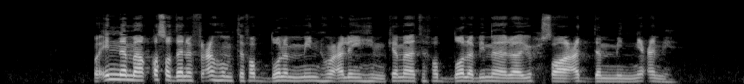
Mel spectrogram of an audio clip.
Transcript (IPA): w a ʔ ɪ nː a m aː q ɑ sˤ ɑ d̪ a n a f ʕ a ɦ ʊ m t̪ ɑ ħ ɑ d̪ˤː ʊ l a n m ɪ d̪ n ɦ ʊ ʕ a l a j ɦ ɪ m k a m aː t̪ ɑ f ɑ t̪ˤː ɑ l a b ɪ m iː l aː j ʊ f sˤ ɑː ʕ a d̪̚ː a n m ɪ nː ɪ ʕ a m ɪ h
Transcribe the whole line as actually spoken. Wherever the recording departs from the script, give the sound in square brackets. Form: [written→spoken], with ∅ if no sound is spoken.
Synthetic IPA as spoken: w a ʔ ɪ nː a m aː q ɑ sˤ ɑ d̪ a n a f ʕ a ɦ ʊ m t̪ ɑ [ħ→f] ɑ d̪ˤː ʊ l a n m ɪ [d̪→∅] n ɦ ʊ ʕ a l a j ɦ ɪ m k a m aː t̪ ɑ f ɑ [t̪ˤː→d̪ˤː] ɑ l a b ɪ m [iː→aː] l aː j ʊ [f→ħ] sˤ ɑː ʕ a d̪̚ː a n m ɪ nː ɪ ʕ a m ɪ h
